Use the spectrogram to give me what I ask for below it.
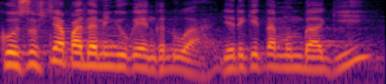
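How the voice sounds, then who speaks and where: A man giving church announcements to his congregation, an animated storyteller who keeps addressing them directly. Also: on the high side, fast. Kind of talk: church announcements with a told anecdote. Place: church hall. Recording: long hall reverb.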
